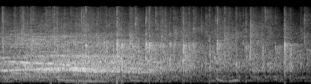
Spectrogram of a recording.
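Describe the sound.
Audience applause at a temple festival welcoming devotees: dense, steady clapping that holds loud for about three seconds, with faint voices mixed in.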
